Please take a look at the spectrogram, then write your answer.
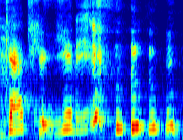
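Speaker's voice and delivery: slow, laughing through it; giggly. Real, not acted. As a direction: purr it with a giggle.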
